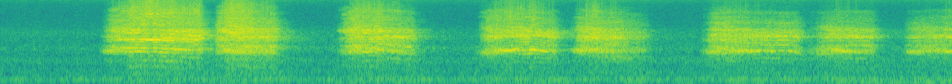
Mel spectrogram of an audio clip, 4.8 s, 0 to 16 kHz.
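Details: Eurasian jay scolding a squirrel on 16 November: harsh, rasping screeches, each about a third of a second, given in pairs or singly about every half to one second, loud and close.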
